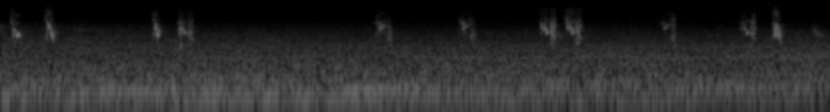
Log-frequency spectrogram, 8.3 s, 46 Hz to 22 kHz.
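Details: At a shrine fence post, a group of sparrows arrives to be fed on 21 April 2023, giving crisp, high single chirps spaced roughly every half second to a second, with a low hum underneath.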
